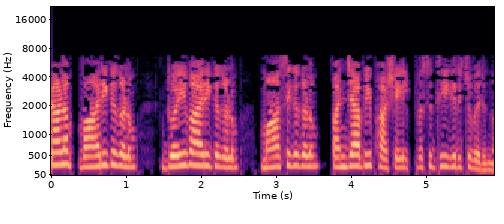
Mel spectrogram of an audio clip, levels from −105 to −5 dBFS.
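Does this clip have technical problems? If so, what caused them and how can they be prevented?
Yes. The whole clip was likely passed through low-quality Vorbis compression, and the sound points to a bitrate of around 16 kbps. At that rate the codec removes everything above 6.5 kHz and quantises the remaining treble so coarsely that fine detail is replaced by noise of similar energy. The speech therefore sounds muffled, hissy and grainy throughout, with heavy codec damage roughening its tone. To prevent this, encode at a higher quality setting or bitrate, or keep a lossless copy.

Clock slip clicks run from 0.17 s to 5.81 s. They likely come from two devices running on independent clocks that differ by roughly 100 parts per million, with nothing synchronising them. Each time the drift adds up to a whole sample, one sample is dropped or repeated. This happens about every 0.3 s, giving around twenty small regular ticks spread across the speech. 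To prevent this, lock all devices to a single shared word clock, or use proper sample-rate conversion between them.

Pre-echo appears just before an attack at 1.52 s to 1.55 s. The transform codec spreads its quantisation noise evenly across a whole block. When a sharp onset falls late in that block, noise sized for the loud part also fills the quiet moment before it, smearing about 23 ms ahead of the attack. The result is a short hiss leading into a softened onset. To prevent this, use a higher bitrate or a codec setting with better block switching for transients.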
